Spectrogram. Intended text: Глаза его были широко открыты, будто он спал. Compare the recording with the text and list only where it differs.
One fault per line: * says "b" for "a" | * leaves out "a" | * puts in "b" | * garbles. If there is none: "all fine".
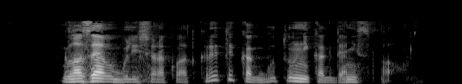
* puts in "как"
* puts in "никогда не"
